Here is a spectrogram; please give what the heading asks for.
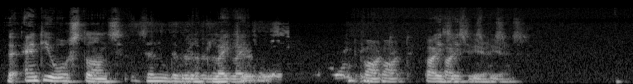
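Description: At 1.3 to 1.42 s a faint scrap of another voice, roughly 40 dB below the main speech, slips through: the other side's voice leaking through, likely because the echo canceller left loudspeaker pickup in the microphone signal. Unlike a doubled track, it is a different voice, not a copy.

From 1.82 to 5.22 s the audio is a doubled track. A full-band copy about 5 dB quieter trails by about 200 ms and starts and stops abruptly. The likely cause is a second capture path or misaligned edit. Unlike room echo, it has no decay or reverberant colour.

From 2.55 to 3.48 s, speech suppressed in double talk makes the talker dip by up to about 30 dB over roughly a second. The canceller likely could not separate talker from echo while both spoke. Within that span, at 2.7 to 2.81 s, the other side leaks again, only about 10 dB down.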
